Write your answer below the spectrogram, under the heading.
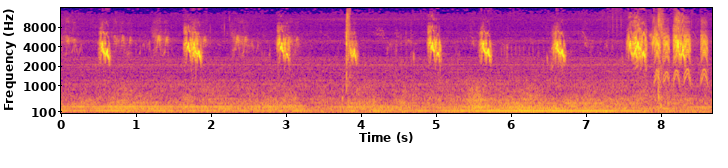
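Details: Osprey pair at their nest in Charlo, Montana, morning of 12 July 2018. High chirps are spaced about a second apart, and a brief burst of louder, faster notes comes near the end over a low steady hum.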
